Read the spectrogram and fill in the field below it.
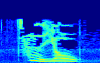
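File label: "自由", Mandarin Chinese; hsk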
